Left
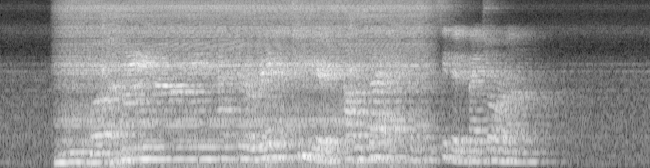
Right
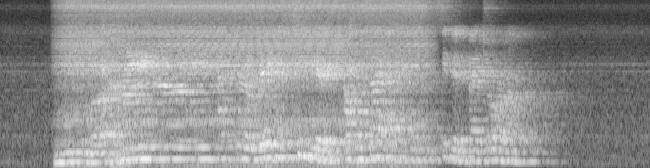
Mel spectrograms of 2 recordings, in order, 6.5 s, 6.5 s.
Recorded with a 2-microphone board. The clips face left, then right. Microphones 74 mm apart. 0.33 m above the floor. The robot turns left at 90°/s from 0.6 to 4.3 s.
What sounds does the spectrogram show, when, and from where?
0.5 s singing: 85° right, 1.9 m; by 2.1 s 145° left, 1.9 m
2.2 s a woman speaking: 20° right (ahead or behind), 0.9 m; by 5.3 s 20° left (ahead or behind), 0.9 m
